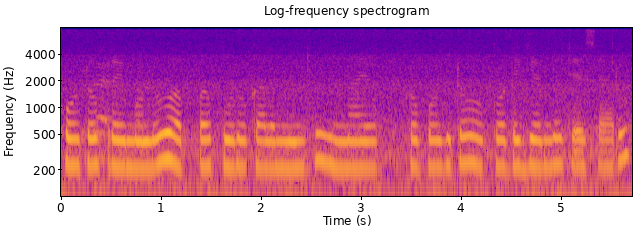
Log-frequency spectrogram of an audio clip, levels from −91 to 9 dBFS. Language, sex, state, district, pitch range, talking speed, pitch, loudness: Telugu, female, Andhra Pradesh, Sri Satya Sai, 210-225 Hz, 115 wpm, 215 Hz, -16 LUFS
